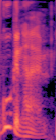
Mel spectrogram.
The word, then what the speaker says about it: Guggenheim: is it the Guggenheim? Is that how you say it? – The Guggenheim.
